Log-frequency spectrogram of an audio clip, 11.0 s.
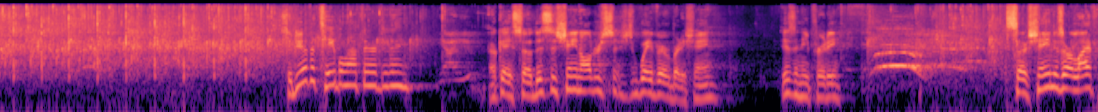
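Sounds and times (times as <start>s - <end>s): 
audience applause: 0.0s - 4.3s, 8.6s - 10.9s
speech: 2.9s - 8.8s, 10.1s - 10.9s.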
